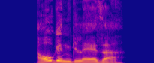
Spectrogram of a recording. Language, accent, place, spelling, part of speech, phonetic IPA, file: German, Germany, Berlin, Augengläser, noun, [ˈaʊ̯ɡn̩ˌɡlɛːzɐ], De-Augengläser.ogg
- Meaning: nominative/accusative/genitive plural of Augenglas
